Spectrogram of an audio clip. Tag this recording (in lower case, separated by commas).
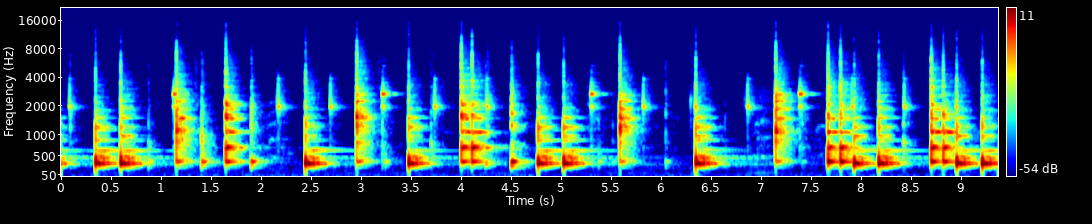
playing bongo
